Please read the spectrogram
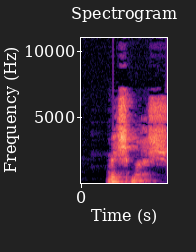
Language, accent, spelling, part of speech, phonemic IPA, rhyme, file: English, Southern England, mishmash, noun / verb, /ˈmɪʃˌmæʃ/, -æʃ, LL-Q1860 (eng)-mishmash.wav
- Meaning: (noun) A collection containing a variety of miscellaneous things; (verb) 1. To mix together, especially in a confused way 2. To become mixed together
